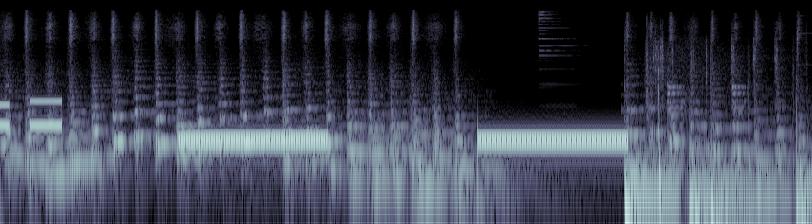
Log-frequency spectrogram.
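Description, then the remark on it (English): A phone's ringing tone plays twice, each a steady mid-pitched buzz lasting about a second and a half with a pause between, over rhythmic background music that ends in a louder burst. “give him a ring and see if he's the answer”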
